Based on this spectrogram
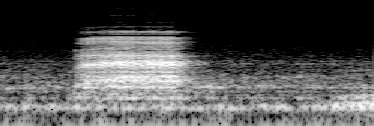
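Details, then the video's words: Talkative pet macaw indoors gives a single harsh, raspy squawk lasting under a second, then only faint room noise. "Talking Parrot"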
